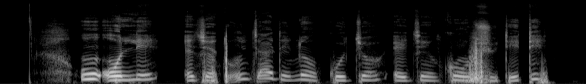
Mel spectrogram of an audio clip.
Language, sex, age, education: Yoruba, female, 15-29, tertiary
